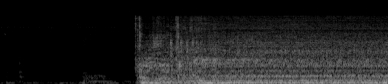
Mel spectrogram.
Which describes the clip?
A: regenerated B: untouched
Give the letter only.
B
